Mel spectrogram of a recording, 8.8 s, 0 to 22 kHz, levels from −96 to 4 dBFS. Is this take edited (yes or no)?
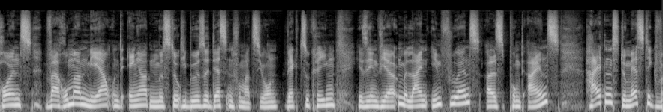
yes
